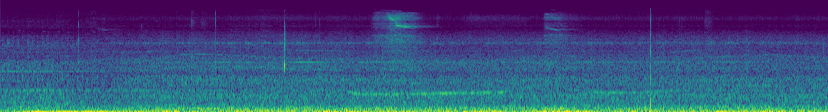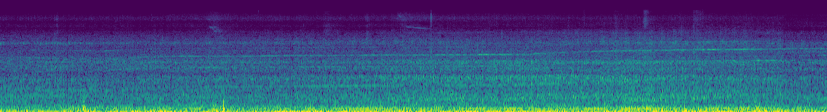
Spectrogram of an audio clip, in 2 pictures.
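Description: A bus engine rumbles nearby as the bus pulls slowly away.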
